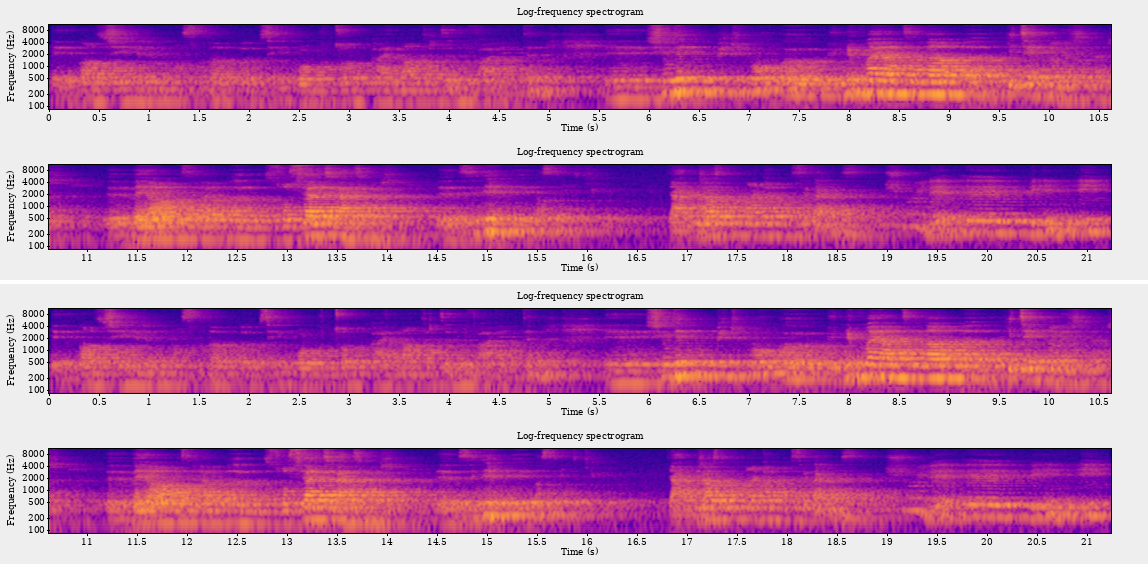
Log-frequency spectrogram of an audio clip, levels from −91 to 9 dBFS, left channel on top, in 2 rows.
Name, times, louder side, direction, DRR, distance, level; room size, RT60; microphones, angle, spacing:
voice 1, 0.0-4.9 5.1-10.7 11.2-14.0 14.5-15.6 16.1-16.3 16.8-18.5, equal, 35° right, -6 dB, 1.3 m, -22 dB
voice 2, 19.0-21.1, equal, 30° left, -6 dB, 1.1 m, -26 dB
10.0 x 4.9 x 2.5 m, 2.7 s
head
